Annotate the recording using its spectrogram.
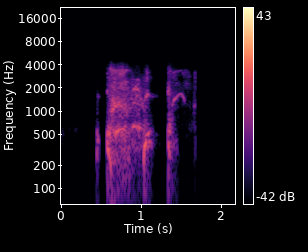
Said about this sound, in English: Oh, jeez, I had to cough.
